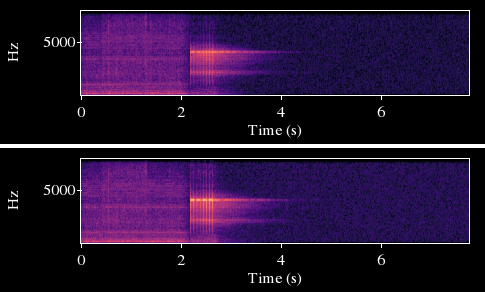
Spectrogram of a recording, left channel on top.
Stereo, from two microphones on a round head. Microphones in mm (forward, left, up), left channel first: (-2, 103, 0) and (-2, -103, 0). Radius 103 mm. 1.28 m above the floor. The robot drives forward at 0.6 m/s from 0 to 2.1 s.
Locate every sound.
2.2 s an alarm clock: 20° right (ahead or behind), 0.5 m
